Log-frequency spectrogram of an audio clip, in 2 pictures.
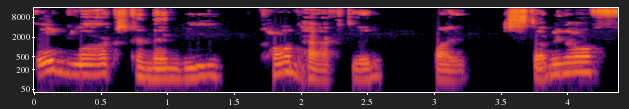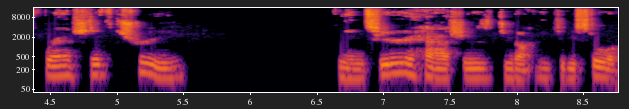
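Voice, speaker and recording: Speaking at a fairly slow pace with long, frequent pauses, a man has a medium pitch and a dark, mellow tone that is somewhat breathy. The sound is dry and close, with no echo. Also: ordinary pitch variation. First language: not English. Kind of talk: technical document reading. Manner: occasional stutters.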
